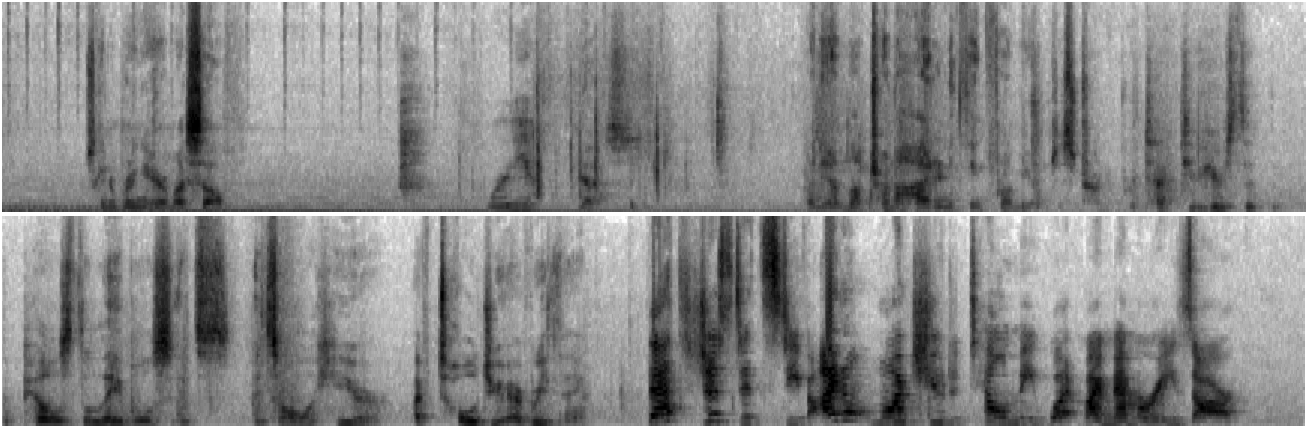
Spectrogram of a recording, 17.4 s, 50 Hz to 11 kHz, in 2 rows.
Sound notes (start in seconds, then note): 2.4 scoffs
